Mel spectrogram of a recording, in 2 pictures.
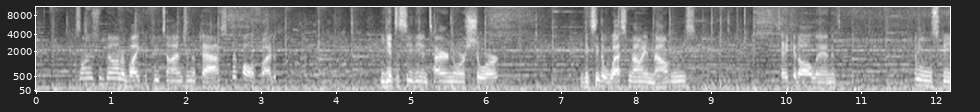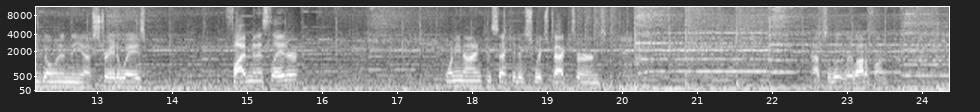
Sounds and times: Music: 0:00.0 - 0:24.3
Speech: 0:00.5 - 0:03.2, 0:04.6 - 0:06.2, 0:07.2 - 0:08.8, 0:09.9 - 0:10.7, 0:11.7 - 0:13.6, 0:14.8 - 0:15.7, 0:17.6 - 0:19.8, 0:22.5 - 0:23.5.

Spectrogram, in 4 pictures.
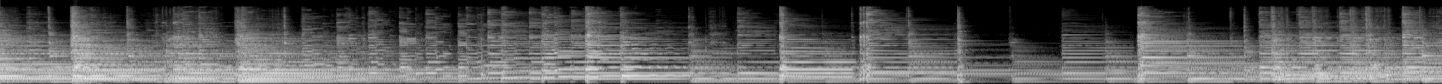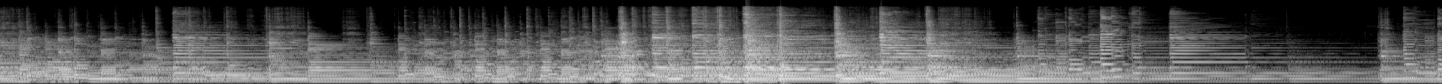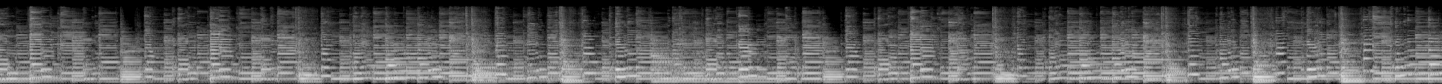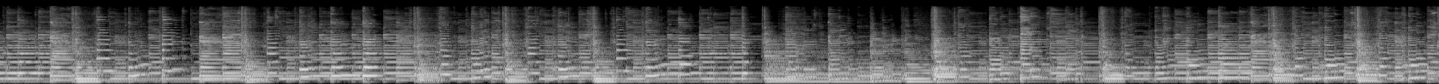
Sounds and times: Acoustic guitar: 0:00.0 - 0:57.6
Strum: 0:00.0 - 0:57.6.

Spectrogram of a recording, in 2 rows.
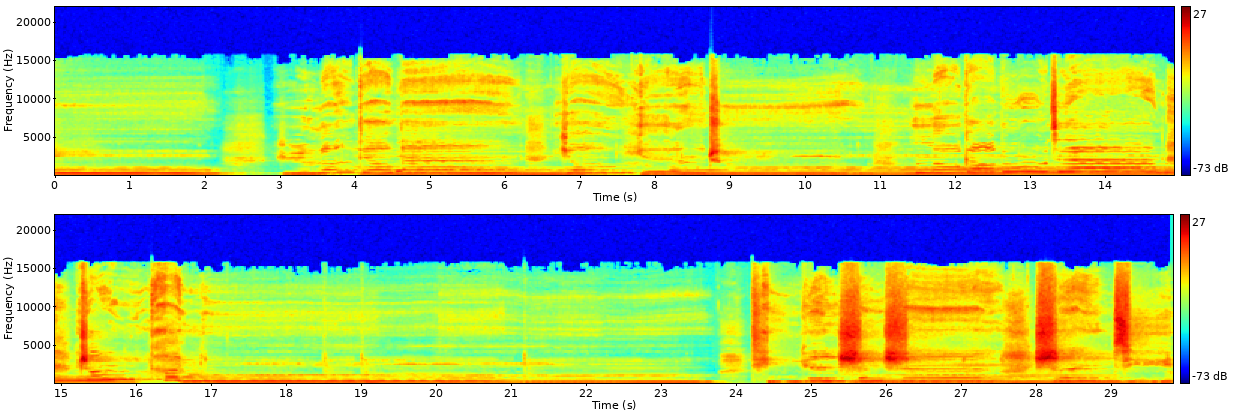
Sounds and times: Music: 0:00.0 - 0:29.8.

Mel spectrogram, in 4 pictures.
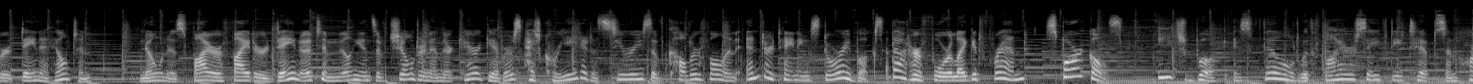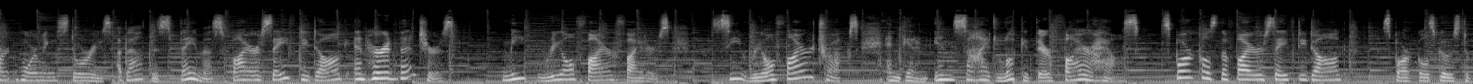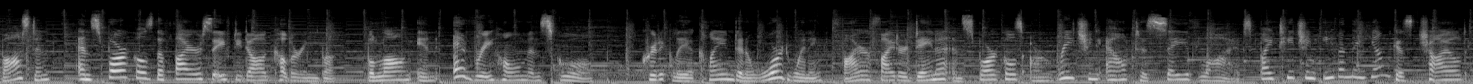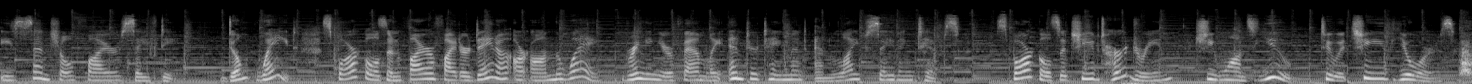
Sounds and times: Speech: 0:00.0 - 0:58.8
Music: 0:00.0 - 0:58.9.

